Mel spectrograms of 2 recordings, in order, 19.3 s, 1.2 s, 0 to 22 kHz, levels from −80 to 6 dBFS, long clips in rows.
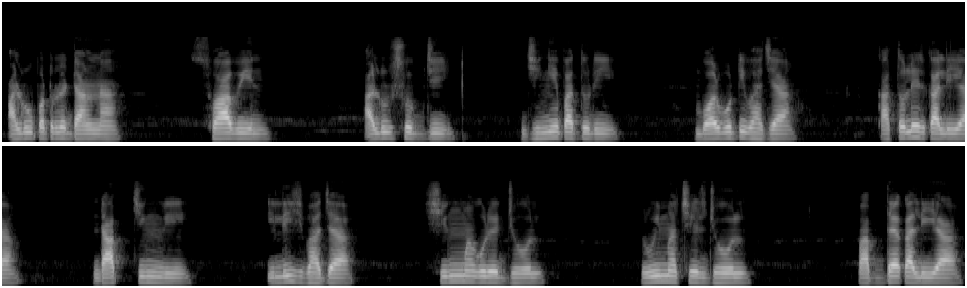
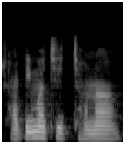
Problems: background sounds at intervals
